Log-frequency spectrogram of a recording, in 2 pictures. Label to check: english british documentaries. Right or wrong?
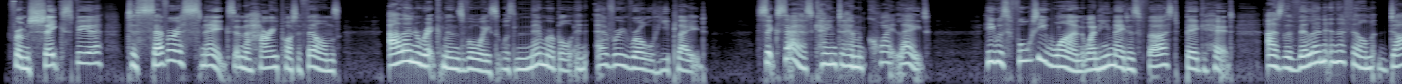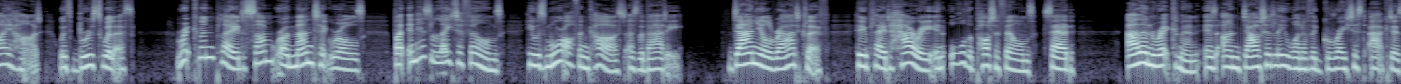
Right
